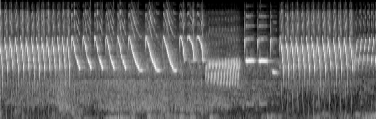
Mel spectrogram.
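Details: Long-singing canary used as a master for training song birds; fast rolling trill, a row of downward-sliding whistles, a short harsh buzzy note, then the trill returns.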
